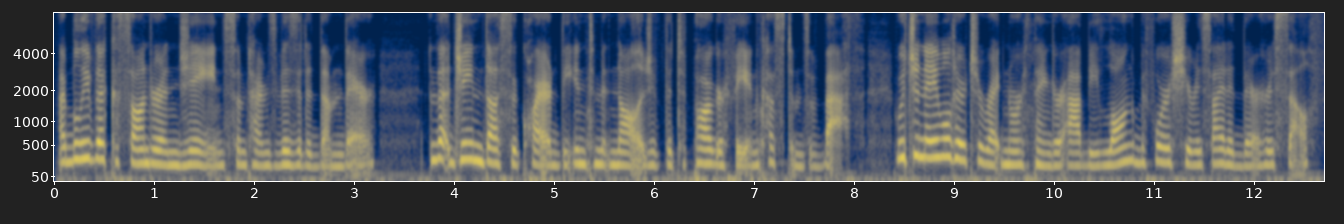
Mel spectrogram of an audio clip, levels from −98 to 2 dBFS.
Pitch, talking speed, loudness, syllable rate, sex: 210 Hz, 180 wpm, -20 LUFS, 6.0 syllables/s, female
